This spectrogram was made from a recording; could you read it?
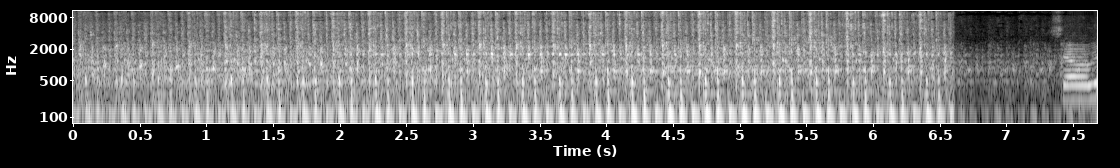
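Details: Previously seized Ford 4000 diesel tractor, now running: heavy, low diesel clatter with a steady knock about three or four per second. Owner finds it a bit noisy but is unsure whether that's normal for a Ford 4000.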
